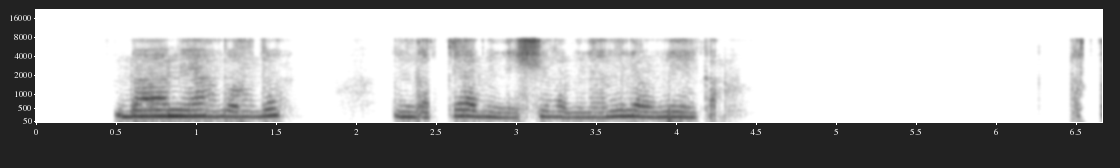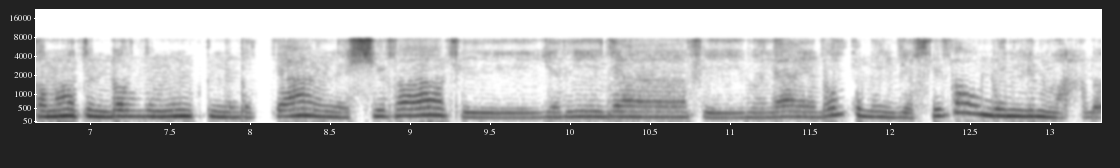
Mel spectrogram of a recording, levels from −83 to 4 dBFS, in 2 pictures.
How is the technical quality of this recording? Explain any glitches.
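Technical quality is poor, mainly down to codec damage running the whole way through this speech. It's Speex codec artefacting: the CELP coder has so few bits for the excitation that the voice comes out hoarse, noisy and edging into robotic, which fits a very low bitrate around 6 kbps. Nothing survives above about 7.6 kHz, and the upper band sounds like shaped noise fill rather than real detail.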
